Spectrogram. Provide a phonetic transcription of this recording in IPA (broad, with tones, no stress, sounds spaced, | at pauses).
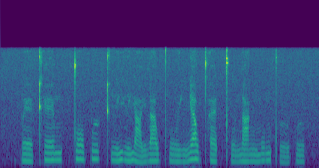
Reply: p eː˩ kʰ eː˧ m | t̪ oː˧˥ p ɯː˧˥ kʰ i˩˧ j i˩˧ j a˩˧ j l a˧ w pʰ uː˩ j ɲ a˥˨ w t̪ʰ ɛː˧˩ t̚ pʰ u˩˧ n aː˧ ŋ m uː˧˥ ŋ pʰ ɯː˩˧ p ɯː˧ p̚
